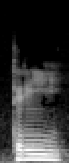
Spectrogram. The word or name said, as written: три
